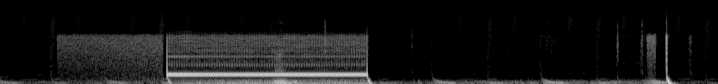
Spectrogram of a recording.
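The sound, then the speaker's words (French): A telephone line rings while someone is called back: a steady hiss on the line, then one long, loud, even ring tone of about two seconds, followed by quieter clicks and faint noise. “On va quand même le rappeler.”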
